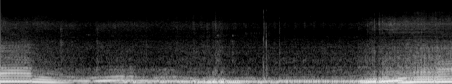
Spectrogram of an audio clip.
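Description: Off-road 4x4's engine revving under load as it struggles up a steep, muddy bank. It revs up and drops back twice: once at the start and again near the end.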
